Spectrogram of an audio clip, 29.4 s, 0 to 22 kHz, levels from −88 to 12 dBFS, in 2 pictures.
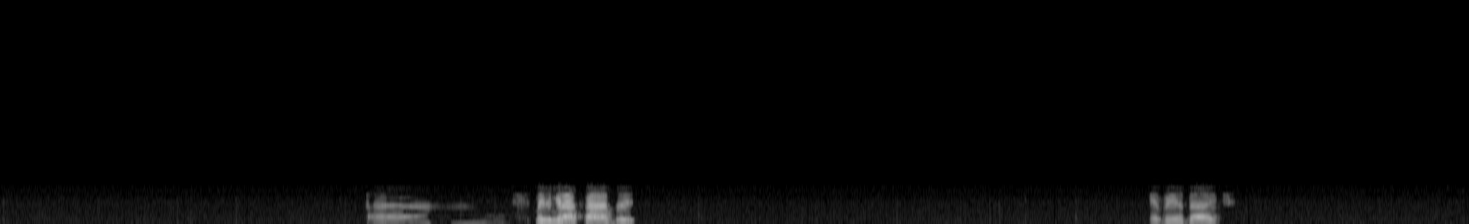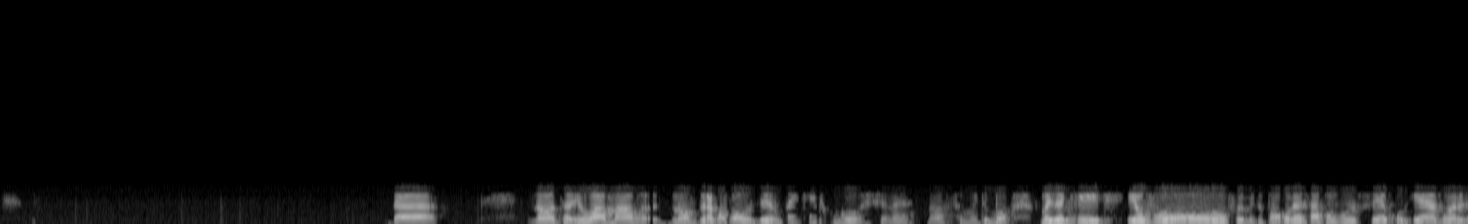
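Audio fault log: Nothing stood out on listening to this speech, which carries the narrow band of a G.711 telephone line over a very low room-noise floor.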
